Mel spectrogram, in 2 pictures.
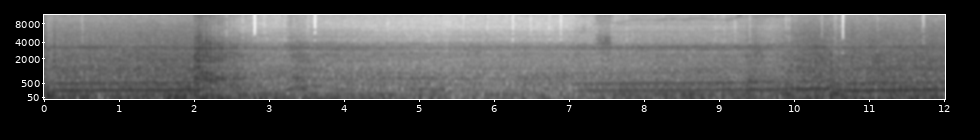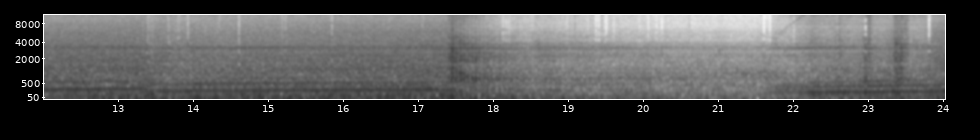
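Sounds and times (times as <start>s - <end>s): car engine accelerating: 0.0s - 20.1s, 21.5s - 24.0s.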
